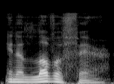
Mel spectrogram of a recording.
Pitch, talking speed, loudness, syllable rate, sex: 105 Hz, 210 wpm, -16 LUFS, 4.9 syllables/s, male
